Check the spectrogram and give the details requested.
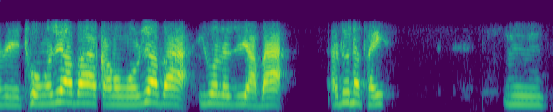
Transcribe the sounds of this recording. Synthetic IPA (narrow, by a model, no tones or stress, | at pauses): dejtʰoŋɐzujabakaŋoŋoɾzujabaiɾolɐzujabaː | dunɐpʰaj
